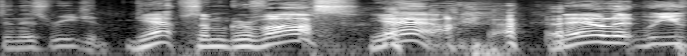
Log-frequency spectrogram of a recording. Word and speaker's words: Graves: Yeah, you saying it wrong. Yeah, it's Gravas. In French.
